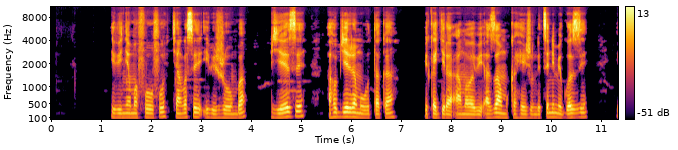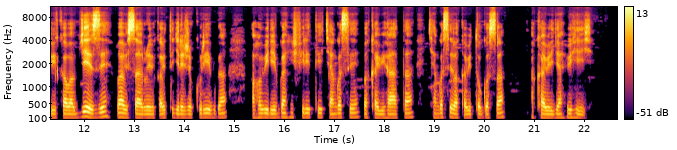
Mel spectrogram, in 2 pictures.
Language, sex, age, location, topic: Kinyarwanda, male, 25-35, Musanze, agriculture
